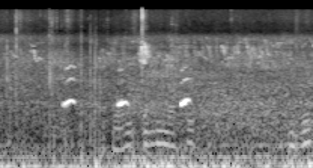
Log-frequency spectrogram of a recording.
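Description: An animal calling three times, short calls about a second apart, each rising then falling in pitch, over a steady low rumble.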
